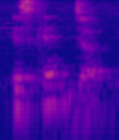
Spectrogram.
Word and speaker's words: schedule: Schedule. Schedule. Two syllables.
